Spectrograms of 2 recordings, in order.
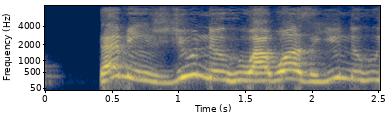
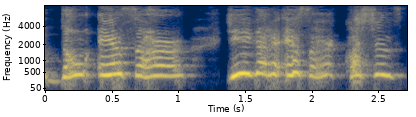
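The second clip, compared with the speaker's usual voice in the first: high, insistent mimicked voice; agitated interjection; 9 semitones higher than usual. Husband telling mistress not to answer wife, agitated. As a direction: butt in quickly, pitched right up.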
